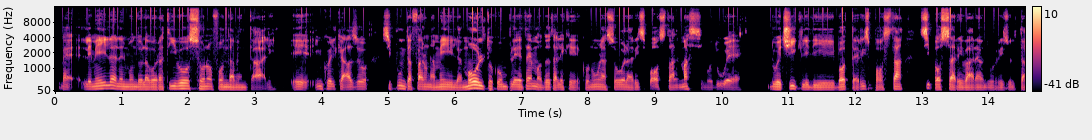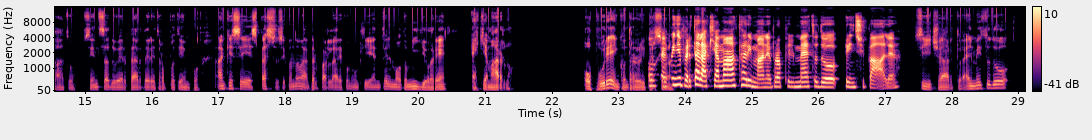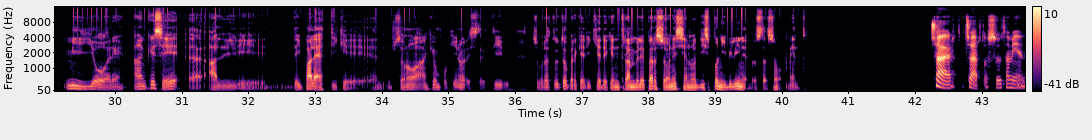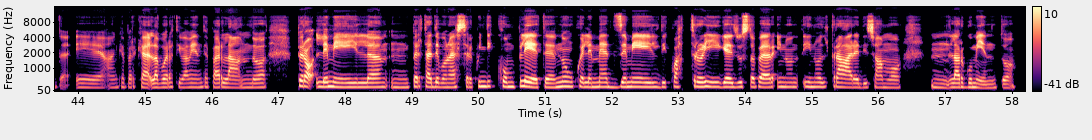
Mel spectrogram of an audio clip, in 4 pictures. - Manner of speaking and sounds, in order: distorted speech; tapping; stressed: "molto"; "incontrarlo" said as "incontrarro"; "proprio" said as "propio"
- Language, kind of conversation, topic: Italian, podcast, Preferisci parlare tramite messaggi o telefonate, e perché?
